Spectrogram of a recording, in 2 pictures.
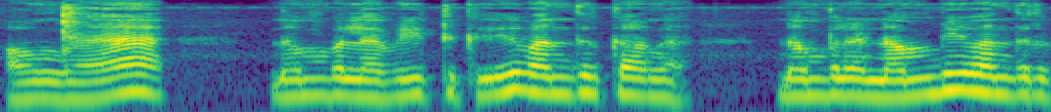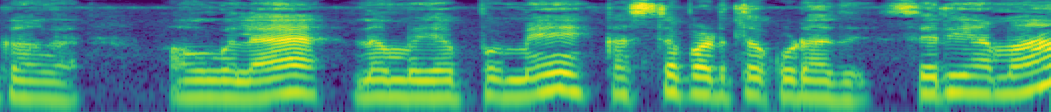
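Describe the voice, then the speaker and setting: A man voicing a fair-minded father who calmly reasons and lectures his family. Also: fairly high pitch, moderate pace, pitched below the performer's own voice, lightly acted. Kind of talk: cartoon voice acting.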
